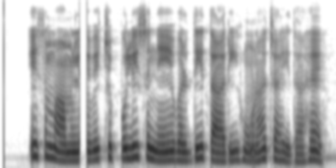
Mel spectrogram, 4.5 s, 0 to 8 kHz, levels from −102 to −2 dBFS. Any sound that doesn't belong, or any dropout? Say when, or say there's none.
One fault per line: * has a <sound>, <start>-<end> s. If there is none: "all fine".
* has a dropout, 1.1-1.2 s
